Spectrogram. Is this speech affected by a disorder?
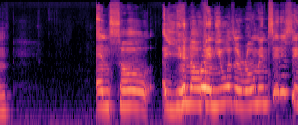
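Yes: cerebral palsy, mixed, mild.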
